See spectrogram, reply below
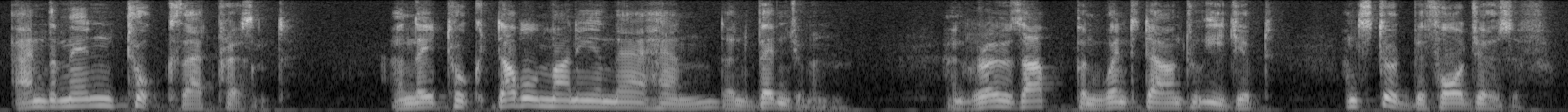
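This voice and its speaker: A male narrator reads scripture formally and with measured phrasing. His voice sits at a middling pitch, recorded close and dry. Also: darkish tone, no echo.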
